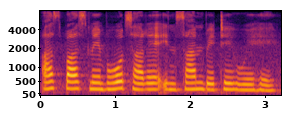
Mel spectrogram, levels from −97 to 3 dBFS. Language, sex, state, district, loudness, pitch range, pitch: Hindi, female, Arunachal Pradesh, Longding, -17 LUFS, 205-235 Hz, 220 Hz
